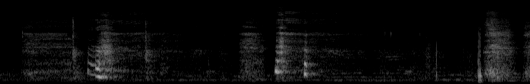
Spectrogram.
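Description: A person laughing softly off camera: breathy giggles in three short bursts, about a second in, around three seconds and near the end.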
